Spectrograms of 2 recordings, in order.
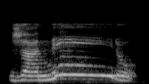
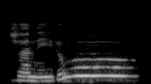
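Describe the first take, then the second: First: The middle syllable is high and shrill. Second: The last syllable is high and shrill. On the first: "Daí eu posso colocar no meio" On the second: "Ou no final"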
